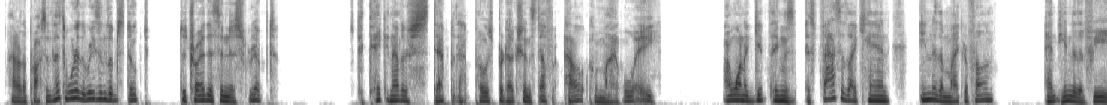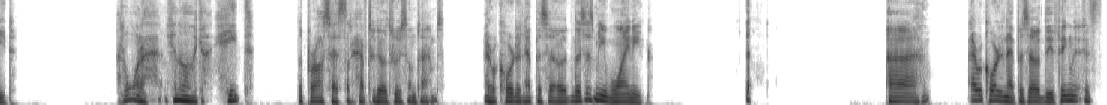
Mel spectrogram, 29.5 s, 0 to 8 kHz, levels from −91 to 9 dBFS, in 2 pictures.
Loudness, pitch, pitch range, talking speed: -18 LUFS, 120 Hz, 85-140 Hz, 165 wpm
